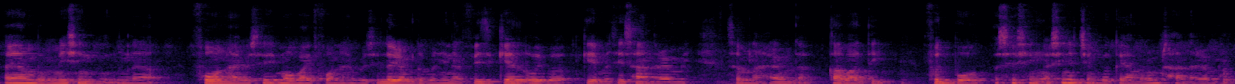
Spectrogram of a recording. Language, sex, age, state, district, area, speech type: Manipuri, male, 18-30, Manipur, Bishnupur, rural, spontaneous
